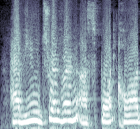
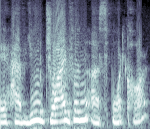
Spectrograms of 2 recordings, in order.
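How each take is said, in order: First: Driven has a short i vowel. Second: Driven has the long vowel of drive. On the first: The speaker calls it right. "This is rip, drip, driven" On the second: The speaker calls it wrong. "Don't say, ... That's wrong"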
